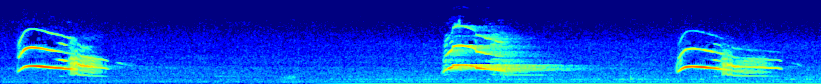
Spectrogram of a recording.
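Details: European honey buzzard repeating a short, mournful whistled call three times, each note rising abruptly and then falling away, with gaps of several seconds and faint background hiss between calls.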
